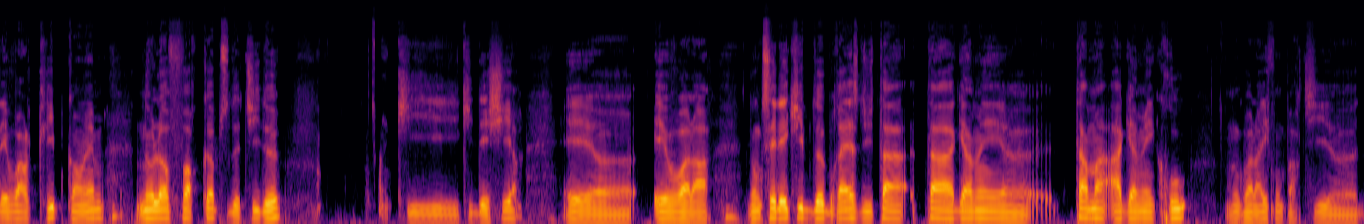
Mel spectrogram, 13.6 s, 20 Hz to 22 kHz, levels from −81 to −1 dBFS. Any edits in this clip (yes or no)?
no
